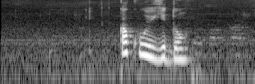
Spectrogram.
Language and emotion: Russian, neutral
